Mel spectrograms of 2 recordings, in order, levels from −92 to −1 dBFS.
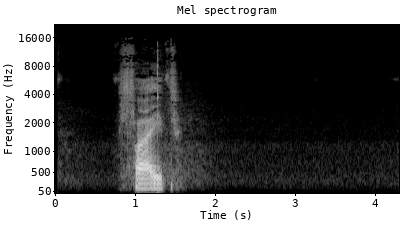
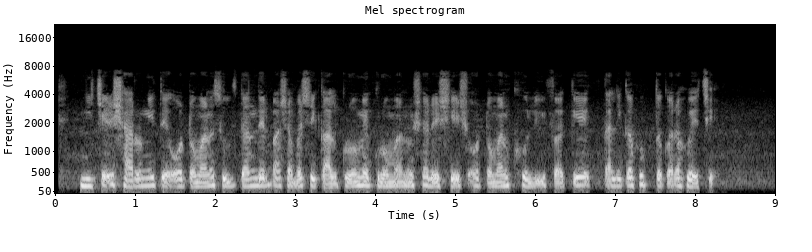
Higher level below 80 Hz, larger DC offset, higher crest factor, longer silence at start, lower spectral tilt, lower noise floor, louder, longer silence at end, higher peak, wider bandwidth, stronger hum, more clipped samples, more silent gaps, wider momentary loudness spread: second, -64 dBFS vs -50 dBFS; neither; first, 22 dB vs 14 dB; first, 0.8 s vs 0.3 s; second, -6 dB/octave vs -8.5 dB/octave; first, -70 dBFS vs -49 dBFS; about the same, -17 LUFS vs -16 LUFS; first, 2.75 s vs 0.8 s; about the same, -2 dBFS vs -2 dBFS; first, 15 kHz vs 7 kHz; neither; neither; neither; first, 23 LU vs 4 LU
